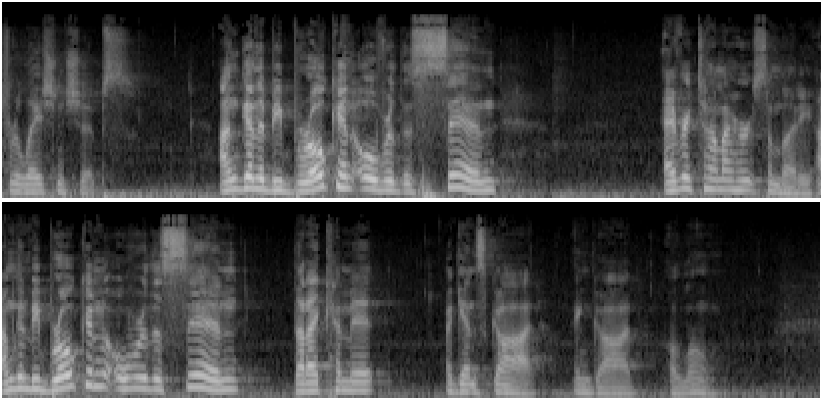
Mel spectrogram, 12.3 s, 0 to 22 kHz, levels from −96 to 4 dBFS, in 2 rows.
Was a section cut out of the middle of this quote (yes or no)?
no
